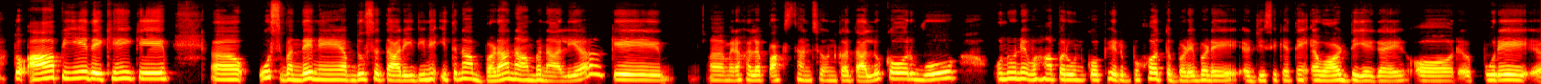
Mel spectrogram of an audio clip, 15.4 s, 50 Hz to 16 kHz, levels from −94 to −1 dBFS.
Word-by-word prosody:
तो 475 - +4
आप 265 +2 +8
ये 245 +2 0
देखें 230 +2 +3
कि 225 -1 +5 0.5
अ, 200 0 +2 0.2
उस 260 -3 -1
बंदे 205 +4 +3
ने 195 -3 -3
अब्दुल 190 +3 0
सत्तार 185 -4 +1
ईधी 175 +3 -3
ने 205 - -1
इतना 225 +3 -1
बड़ा - - +3
नाम 185 -4 -1
बना 160 -5 -2
लिया 170 - -2 0.3
कि 375 -2 +4 0.5
अ, 180 -1 -2
मेरा 175 +1 -4
ख्याल 180 -1 -4
है - - 0
पाकिस्तान 180 0 -4
से 185 - -11
उनका 170 0 -6
ताल्लुक 165 +10 0
है 230 - +5
और 220 -1 +3
वो 230 +7 +4 0.4
उन्होंने 230 +1 0
वहाँ 205 0 -2
पर 205 - +1
उनको 190 0 -1
फ़िर 195 -5 -1
बहुत 215 +2 -1
बड़े-बड़े 170 +1 -1 0.2
अ, - - -1
जिसे 175 +3 -7
कहते 175 +2 -7
हैं 185 - -8
अवार्ड 175 0 +1
दिए 170 -3 -1
गए 165 0 -4
और 165 0 -2
पूरे 185 +1 +3
अ - - -6
195 Hz, 185 wpm, -23 LUFS, 175-225 Hz, 0.5 s, आप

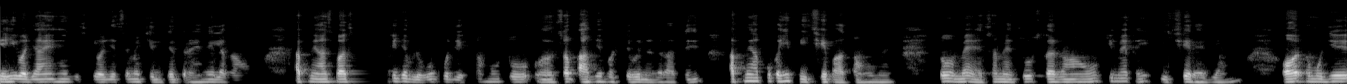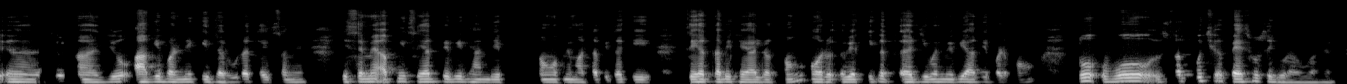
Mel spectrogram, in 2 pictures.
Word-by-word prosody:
यही 125 +2 +5
वज़हें 125 -1 +5
हैं, 125 0 -4
जिसकी 120 0 -10
वजह 120 +1 +1
से - - -7
मैं 120 -1 -2
चिंतित 115 -1 -5
रहने 110 +2 -6
लगा 110 -2 -6
हूँ। 105 0 -20 0.5
अपने 130 -2 -3
आस-पास 125 0 +4 0.4
के 140 - -1
जब 125 - -3
लोगों 115 +2 -2
को 125 +1 -5
देखता 110 +3 -10
हूँ, 125 0 -10
तो 120 -1 -1
अ, 110 -1 -4
सब 130 - +4
आगे 120 +2 +2
बढ़ते 115 0 -7
हुए 115 0 +1
नज़र 110 0 -6
आते 105 +1 -11
हैं, 120 - -9 0.3
अपने 130 +5 +2
आप 155 - +1
को 150 - -4
कहीं 150 +1 +3
पीछे 120 0 0
पाता 100 -1 -3
हूँ 105 +1 -7
मैं। 105 0 -8 0.5
तो 140 0 +5
मैं 130 +1 +1
ऐसा 105 +5 -6
महसूस 125 +2 -2
कर 125 -1 +5
रहा 120 0 -1
हूँ 125 +4 -4
कि 150 - -8
मैं 145 0 -3
कहीं 130 +2 -9
पीछे 120 +2 0
रह 105 -1 -1
गया 105 -1 -7
हूँ, 115 +10 -13 0.4
और 130 +1 +8
मुझे 135 +2 +4
अ, 125 - -1 0.4
जो 415 - 0 0.2
अ, 110 -1 +1
जो 120 +5 -1
आगे 120 +2 +5
बढ़ने 120 0 +1
की 115 -1 -5
ज़रूरत 105 -1 +1
है - - 0
इस - - -13
समय, 110 -1 -7 0.4
जिससे 125 +2 0
मैं 130 +1 +2
अपनी 135 -1 0
सेहत 125 -1 +2
पे 125 - +2
भी 125 +1 -1
ध्यान 115 -1 -3
दे 115 0 -1 0.4
पाऊँ, 115 0 0
अपने 115 +1 -3
माता-पिता 110 +1 -3
की 115 -1 -6 0.4
सेहत 120 0 +5
का 120 - +6
भी 120 +1 0
ख़्याल 115 -2 +1
रख 110 -1 -1
पाऊँ 150 - -5
और 115 -1 +2
व्यक्तिगत 120 +2 0
अ, 120 - +7
जीवन 120 +1 -1
में 115 -1 -2
भी 125 - -1
आगे 110 - -14
बढ़ - - -2
पाऊँ। 465 -2 -16 0.5
तो 160 +1 +5
वो 155 -1 +6
सब 150 +5 -4
कुछ 170 0 -2 0.2
पैसों 125 +4 +6
से 135 -3 -4
जुड़ा 105 -2 -6
हुआ 95 -1 -11
है, 95 0 -15
120 Hz, 220 wpm, -23 LUFS, 115-130 Hz, 0.5 s, और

